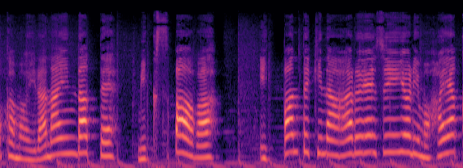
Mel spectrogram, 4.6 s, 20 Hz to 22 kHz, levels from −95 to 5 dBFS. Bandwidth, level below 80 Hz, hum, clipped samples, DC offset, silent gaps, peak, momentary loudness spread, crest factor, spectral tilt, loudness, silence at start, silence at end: 16 kHz; -52 dBFS; none; under 0.1%; under 0.1%; none; -6 dBFS; 16 LU; 18 dB; -3.5 dB/octave; -23 LUFS; 0 s; 0 s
